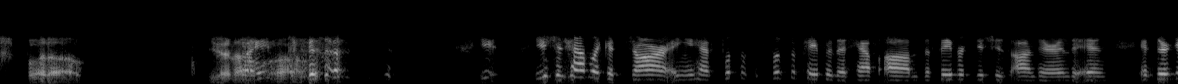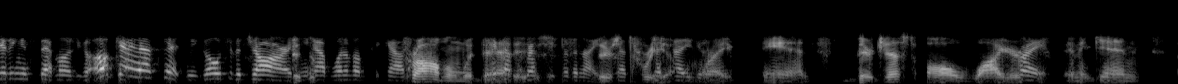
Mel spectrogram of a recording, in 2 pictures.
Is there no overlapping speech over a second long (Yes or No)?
No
